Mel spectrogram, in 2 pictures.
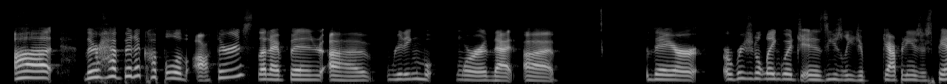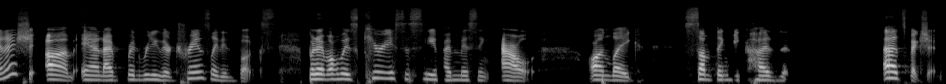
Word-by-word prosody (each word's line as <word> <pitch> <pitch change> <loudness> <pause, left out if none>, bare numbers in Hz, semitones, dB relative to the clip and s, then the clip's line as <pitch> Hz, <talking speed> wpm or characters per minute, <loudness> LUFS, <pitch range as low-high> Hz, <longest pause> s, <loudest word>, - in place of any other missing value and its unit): Uh, 305 +1 +7 0.3
there 305 +5 +3
have 365 +3 +1
been 385 0 0
a 400 - 0
couple 320 -7 -5
of 265 - -3
authors 315 - -1
that 235 0 +2
I've 220 -1 +2
been, 220 -2 -1
uh, 195 -2 0 0.2
reading 240 +3 -7
mo 225 - -9 0.2
more 205 -3 0
that, 190 -2 +3
uh, 185 -3 +1 0.9
their 215 -3 +2 0.3
original 265 +1 -6
language 245 -3 -3
is 215 -1 -4
usually 215 -3 -10
Jap 200 0 -10 0.2
Japanese 215 0 -1
or - - -13
Spanish, 365 - -2 0.2
um 225 -2 +7
and 210 -2 +1
I've 195 0 +4
been 220 -2 -5
reading 225 -1 -4
their 190 -1 -2
translated 225 - -4
books, - - -11 0.3
but 240 - +5
I'm 240 -1 +4
always 240 0 0
curious 285 -2 -3
to 240 - -13
see 240 -2 -7
if 220 - -6
I'm 200 0 -5
missing 200 -2 -9
out 190 +6 +5 0.6
on, 215 -2 +4
like, 190 -4 -3 0.4
something 220 -3 0
because 200 0 -1
it's 180 0 -13 0.9
Uh 295 - +11
it's 285 +1 -16
fiction. - - -3
225 Hz, 165 wpm, -24 LUFS, 200-260 Hz, 0.9 s, Uh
